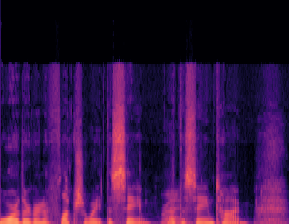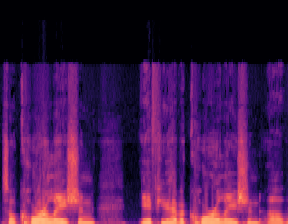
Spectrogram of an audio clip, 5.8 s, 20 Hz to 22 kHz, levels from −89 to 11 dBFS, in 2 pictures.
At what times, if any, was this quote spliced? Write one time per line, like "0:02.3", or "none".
none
